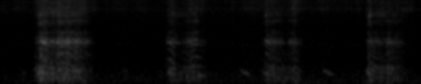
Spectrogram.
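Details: Infant breathing hard: four noisy, effortful breaths with a whistling, wheezy edge and brief grunting sounds between them, consistent with laboured breathing.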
